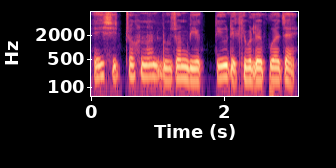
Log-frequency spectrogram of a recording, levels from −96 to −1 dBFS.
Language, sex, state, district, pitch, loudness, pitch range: Assamese, male, Assam, Sonitpur, 180 Hz, -14 LUFS, 165-190 Hz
